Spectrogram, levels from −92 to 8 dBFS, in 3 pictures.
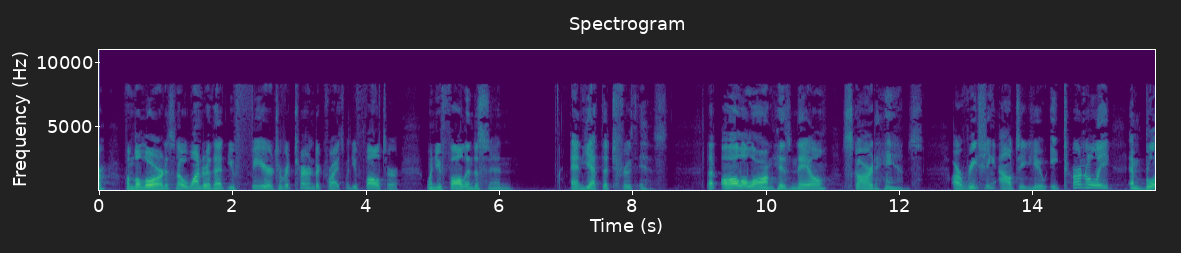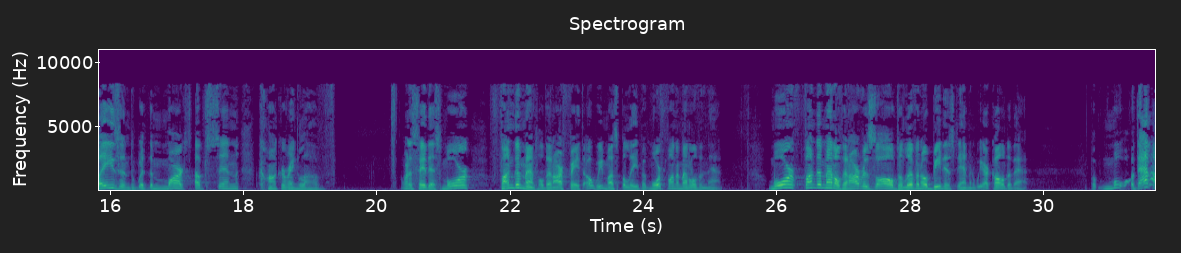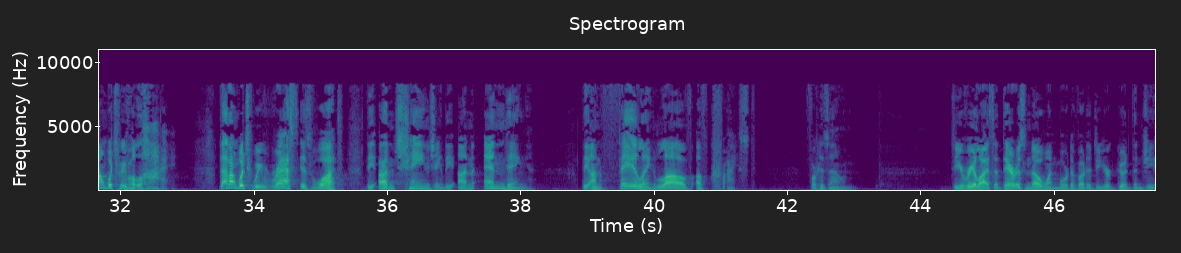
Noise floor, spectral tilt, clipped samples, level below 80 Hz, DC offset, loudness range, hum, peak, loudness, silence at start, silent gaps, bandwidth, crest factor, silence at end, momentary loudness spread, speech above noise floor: -77 dBFS; -5 dB/octave; under 0.1%; -70 dBFS; under 0.1%; 8 LU; none; -8 dBFS; -32 LUFS; 0 s; none; 8.8 kHz; 24 dB; 0 s; 18 LU; 46 dB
